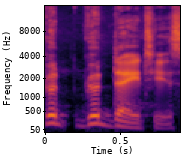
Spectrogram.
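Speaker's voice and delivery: refined, sophisticated voice. Showing how they would greet someone formally, a speaker sounds sophisticated.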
